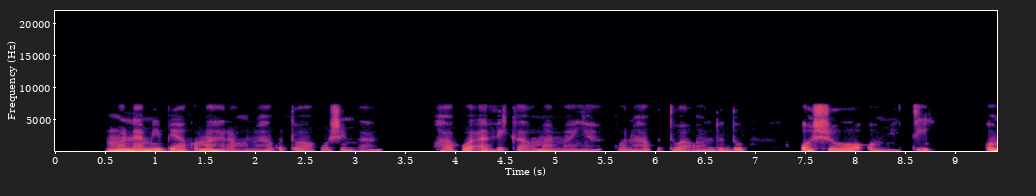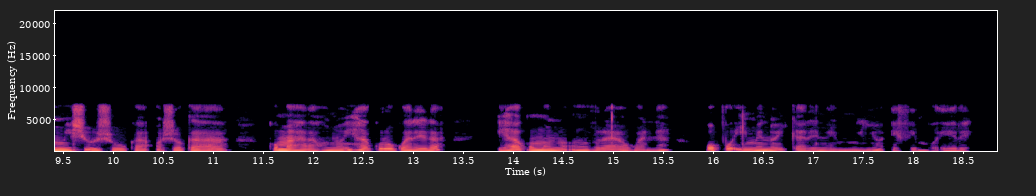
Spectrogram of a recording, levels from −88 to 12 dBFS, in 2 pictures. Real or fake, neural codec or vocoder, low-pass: real; none; 7.2 kHz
